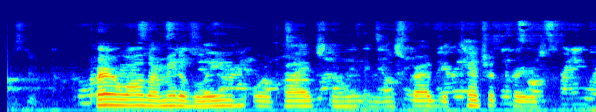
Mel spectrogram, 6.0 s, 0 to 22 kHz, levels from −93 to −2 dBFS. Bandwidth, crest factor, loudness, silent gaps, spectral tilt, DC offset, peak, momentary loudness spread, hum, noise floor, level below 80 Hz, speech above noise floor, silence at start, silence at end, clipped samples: 11.5 kHz; 22 dB; -30 LUFS; none; -6.5 dB/octave; under 0.1%; -8 dBFS; 17 LU; none; -59 dBFS; -56 dBFS; 30 dB; 0.05 s; 0 s; under 0.1%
